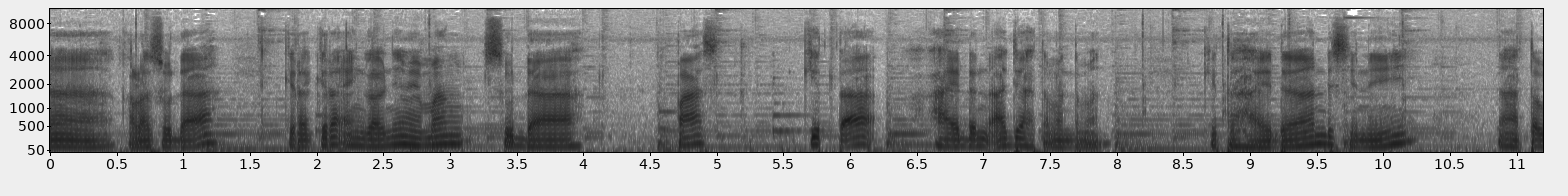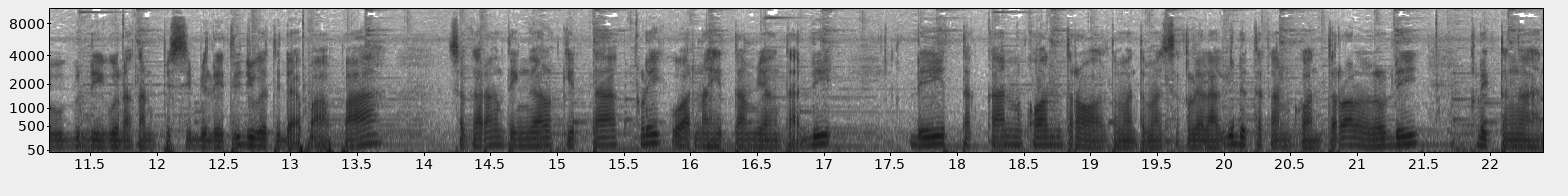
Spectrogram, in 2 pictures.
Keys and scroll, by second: 3.0 v, 5.1 Return, 16.3 ctrl+z.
